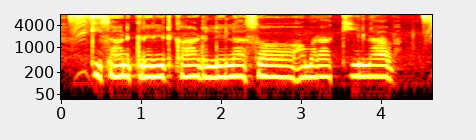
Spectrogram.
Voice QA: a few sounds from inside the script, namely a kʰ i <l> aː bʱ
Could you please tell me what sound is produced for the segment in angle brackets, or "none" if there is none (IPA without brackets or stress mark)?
l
